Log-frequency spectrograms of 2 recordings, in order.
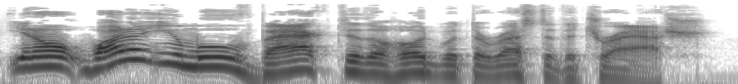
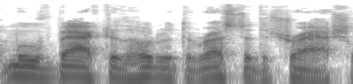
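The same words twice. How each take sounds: First: Louder, raised-pitch taunt; pointed, performed put-down; retold parting jab. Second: Said in the usual way. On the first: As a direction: throw the insult over your shoulder. Acting out his parting insult.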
